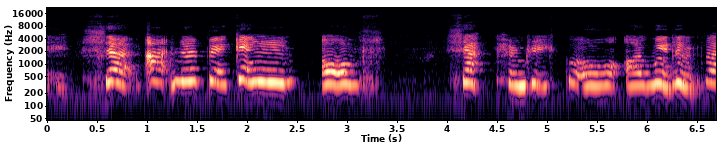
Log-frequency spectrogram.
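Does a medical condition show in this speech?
Yes: cerebral palsy; from birth, brain damage at birth, not quadriplegic; speech affected, may be hard to understand.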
